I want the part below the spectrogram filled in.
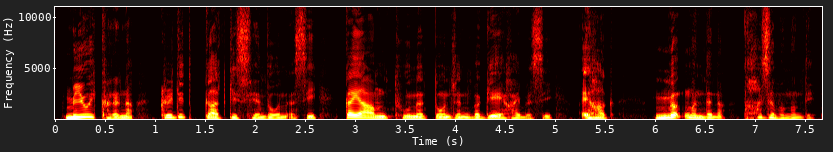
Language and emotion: Manipuri, surprised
